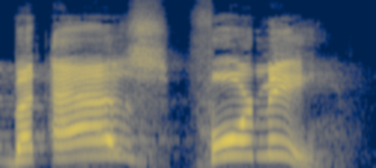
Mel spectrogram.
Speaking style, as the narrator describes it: would somebody shout

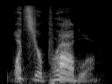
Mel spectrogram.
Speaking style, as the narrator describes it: He hissed

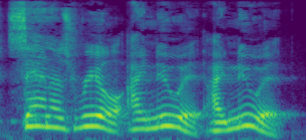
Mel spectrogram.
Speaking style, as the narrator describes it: Emma is absolutely losing her shit, yelling

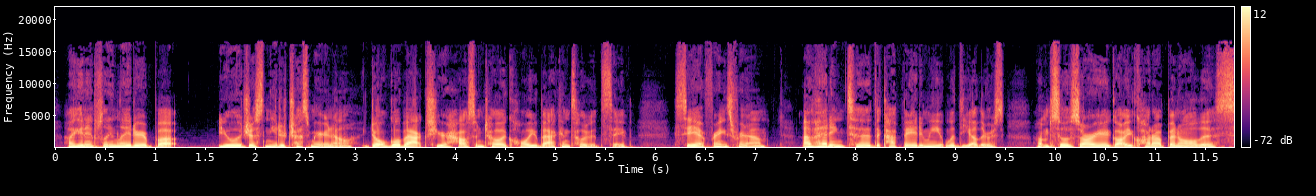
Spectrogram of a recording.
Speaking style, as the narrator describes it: Ava says

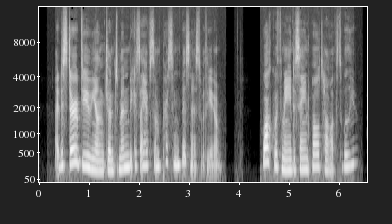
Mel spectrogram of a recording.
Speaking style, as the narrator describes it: he said kindly

